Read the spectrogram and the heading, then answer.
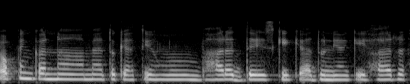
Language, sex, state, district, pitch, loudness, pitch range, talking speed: Hindi, female, Delhi, New Delhi, 225 Hz, -20 LUFS, 220-230 Hz, 205 wpm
